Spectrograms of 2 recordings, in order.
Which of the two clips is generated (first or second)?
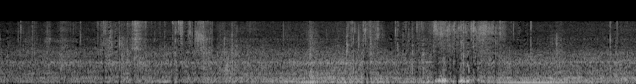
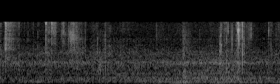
second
